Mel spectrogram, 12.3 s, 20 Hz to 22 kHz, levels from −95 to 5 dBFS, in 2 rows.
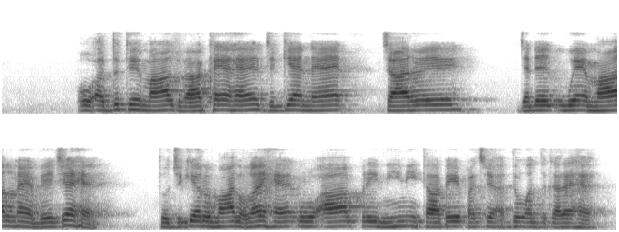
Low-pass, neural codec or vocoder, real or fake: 7.2 kHz; codec, 16 kHz, 1.1 kbps, Voila-Tokenizer; fake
